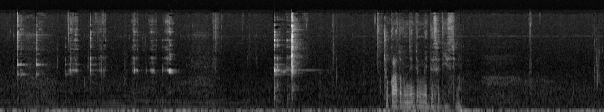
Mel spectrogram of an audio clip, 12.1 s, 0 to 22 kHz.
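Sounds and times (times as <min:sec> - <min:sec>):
cutlery clinking on a plate: 0:05.5 - 0:06.4.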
